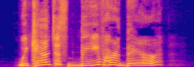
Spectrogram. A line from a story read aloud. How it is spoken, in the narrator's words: he screamed at me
